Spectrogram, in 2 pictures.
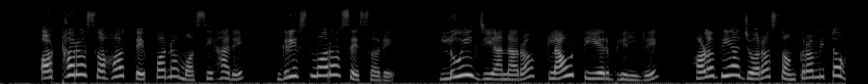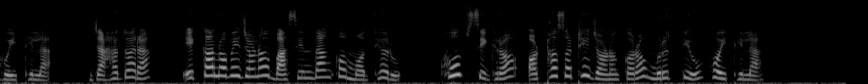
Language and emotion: Odia, neutral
